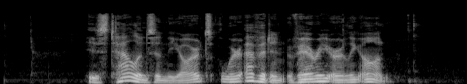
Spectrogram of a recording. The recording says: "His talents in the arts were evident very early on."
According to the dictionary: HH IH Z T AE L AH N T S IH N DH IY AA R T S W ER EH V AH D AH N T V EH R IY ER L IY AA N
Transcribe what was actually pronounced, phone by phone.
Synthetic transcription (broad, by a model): HH IH Z T AE L AH N T S IH N DH IY AA R T S W ER EH V AH D AH N T V EH R IY ER L IY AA N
